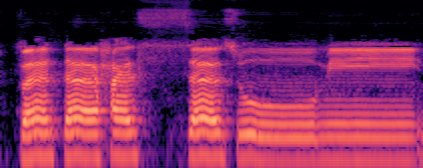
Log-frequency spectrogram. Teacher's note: idgham bi gunnah, masuk beserta dengung kadar panjang dua harakat · ha pedas di pertengahan kerongkong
